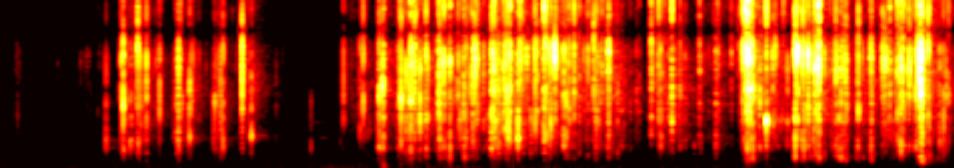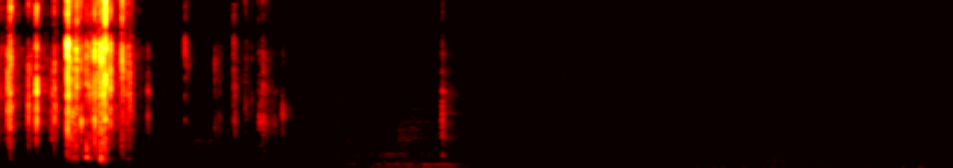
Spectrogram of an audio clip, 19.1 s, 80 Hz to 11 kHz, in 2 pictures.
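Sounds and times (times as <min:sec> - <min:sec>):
candy wrappers crinkling: 0:00.8 - 0:12.5.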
